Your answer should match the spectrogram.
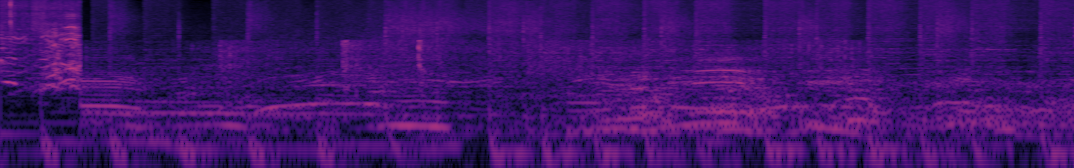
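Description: Voices slowed far down: several people's cries and laughter stretched into long, deep, overlapping moans that sound almost like lowing, starting abruptly about half a second in.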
